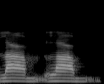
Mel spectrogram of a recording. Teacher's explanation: तो जबान का किनारा जाहिक तक और ऊपर के दाढ़ों के मसड़े, ऊपर के जो दाढ़ है उसके मसोड़े, तो वहां से, दाढ़ से नहीं, दाढ़ के मसोड़ों से लाम, लाम निकलता है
